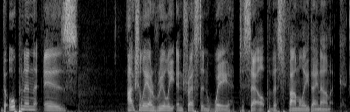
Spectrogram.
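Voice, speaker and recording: A man co-hosting a radio film podcast, giving measured views and often agreeing, thinking aloud as he talks. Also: mid-range voice, clean tone. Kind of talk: casual film review chat. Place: radio studio.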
